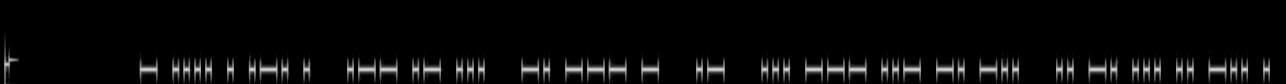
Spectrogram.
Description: Morse code, heard as a keyed tone, about 22 wpm, 700 Hz. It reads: THERE WAS NOT A SOUND INSIDE
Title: Sentences from Top 1000 Words - Review Part 6 - 22wpm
